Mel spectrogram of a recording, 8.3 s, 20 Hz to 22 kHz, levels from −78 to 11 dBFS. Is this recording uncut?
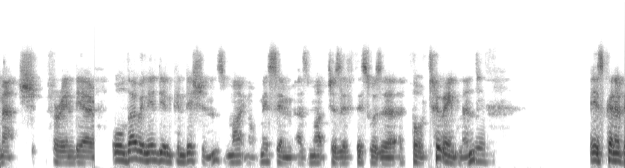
no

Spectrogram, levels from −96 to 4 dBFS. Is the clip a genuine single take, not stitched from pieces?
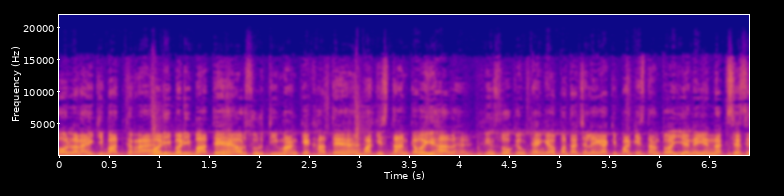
no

